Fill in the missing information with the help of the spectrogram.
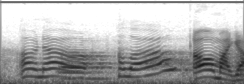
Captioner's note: high pitched ringing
